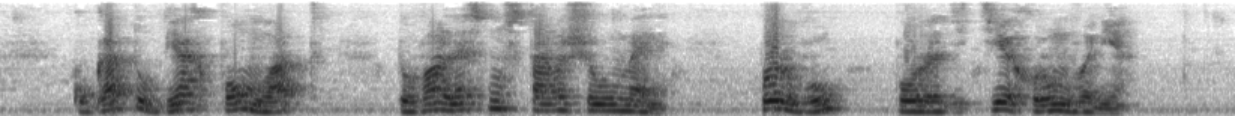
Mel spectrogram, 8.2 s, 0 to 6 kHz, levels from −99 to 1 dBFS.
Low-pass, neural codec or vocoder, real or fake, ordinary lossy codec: 5.4 kHz; none; real; MP3, 48 kbps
